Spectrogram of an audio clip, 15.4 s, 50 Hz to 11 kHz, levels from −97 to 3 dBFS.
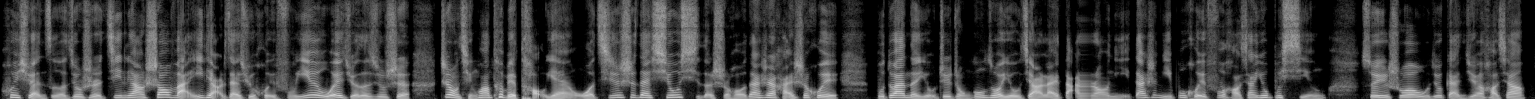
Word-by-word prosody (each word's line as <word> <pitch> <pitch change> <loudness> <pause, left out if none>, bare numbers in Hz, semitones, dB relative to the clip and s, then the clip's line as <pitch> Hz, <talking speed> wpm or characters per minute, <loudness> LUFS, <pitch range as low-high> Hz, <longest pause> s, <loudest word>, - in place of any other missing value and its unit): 会 255 -2 -1
选 135 - 0
择 140 +2 -4
就 185 +4 -2
是 185 -5 -1
尽 210 +5 -5
量 215 -4 +3
稍 270 +6 +5
晚 - - +3
一 195 - -2
点 235 -1 +3
儿 - - -5
再 150 -4 +2
去 175 +3 -4
回 165 - -5
复， 150 0 -11
因 225 +9 -1
为 255 - +3
我 200 -8 +4
也 225 - +5
觉 150 -6 -2
得 160 +2 0
就 185 +2 -5
是 170 -5 0 0.3
这 280 - +2
种 240 -8 +5
情 175 -1 -5
况 215 0 +3
特 295 - +2
别 175 - +7
讨 - - -2
厌， 145 0 -1
我 150 -1 0
其 220 - -3
实 250 - -2
是 255 0 -3
在 245 -3 +2
休 250 +4 +1
息 270 - -2
的 - - -4
时 140 - -5
候， 145 -1 -3
但 200 +3 +1
是 230 -2 +4
还 160 - 0
是 215 +4 -1
会 185 -8 +1 0.4
不 180 - -4
断 220 0 +6
地 175 -4 0
有 150 - -5
这 190 -1 -1
种 165 -4 -5
工 195 +3 -2
作 210 -5 +4
邮 140 -2 +2
件 - - +3
儿 - - +3
来 165 - +1
打 - - -1
扰 165 -1 -3
你， 155 -4 -14
但 220 +3 +1
是 250 - -9
你 175 -7 -7
不 230 +8 -7
回 195 - -1
复 195 +1 -7
好 - - -2
像 200 +6 -3
又 235 - +1
不 220 0 -5
行。 140 - -5 0.4
所 200 - 0
以 210 -1 +4
说 200 +1 +2
我 150 - -7
就 205 +4 -2
感 145 -7 -3
觉 160 +1 -3
好 160 -6 -2
像 170 0 +1
185 Hz, 320 characters per minute, -23 LUFS, 160-215 Hz, 0.4 s, 别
